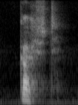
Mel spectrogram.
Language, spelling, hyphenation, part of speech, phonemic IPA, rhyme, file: Dutch, karst, karst, noun, /kɑrst/, -ɑrst, Nl-karst.ogg
- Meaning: karst (terrain with caves formed by limestone dissolution by underground drainage)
